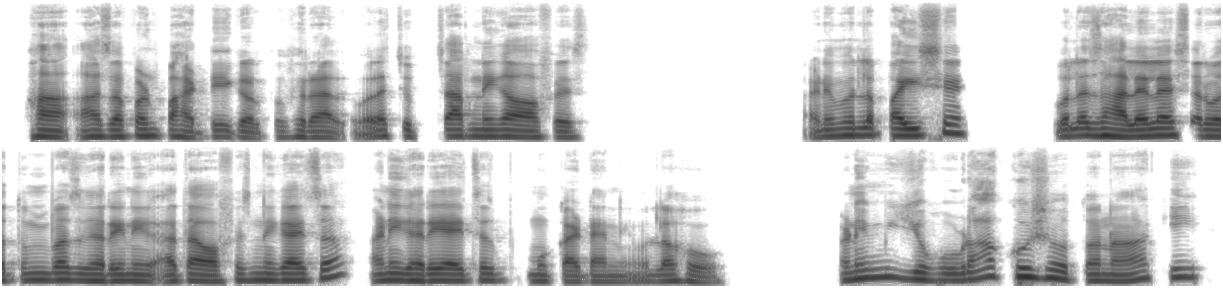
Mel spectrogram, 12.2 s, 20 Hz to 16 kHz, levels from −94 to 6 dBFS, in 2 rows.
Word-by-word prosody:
हां 120 -2 +4
आज 125 - 0
आपण 135 +2 +1
पार्टी 120 0 -1
करतो 110 0 -4
फिरायला. 110 -2 -1
बोलला, - - 0
"चुपचाप 130 +1 -1
निघा 130 0 +2
ऑफिस." 115 -2 +1 1.1
आणि 125 +4 -2
म्हटलं, 145 +2 +2
"पैसे?" 140 +7 +3 0.5
बोला, 135 +2 +2
"झालेलं 130 0 +5
आहे 145 - +5
सर्व. 130 -3 +1
तुम्ही 130 +1 -3
बस 135 -1 +1
घरी 120 -1 +2
नही 120 -1 0
आता 115 +3 0
ऑफिस 115 +3 0
निघायचं 130 +8 +1 0.2
आणि 130 +1 +1
घरी 125 0 +3
यायचं 125 +1 +2 0.2
मुकाट्याने." 105 -1 -4
म्हणलं," 115 +3 -3
हो." 100 -3 -4 0.6
आणि 155 +5 +1
मी 185 -4 -3
एवढा 140 +5 0
खुश 190 -3 +3
होतो 135 -6 0
ना! 120 +3 0
की 185 +3 -5
125 Hz, 180 wpm, -24 LUFS, 115-135 Hz, 1.1 s, झालेलं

